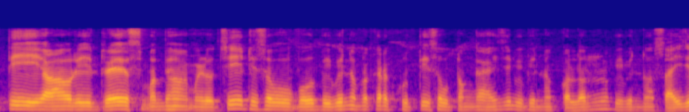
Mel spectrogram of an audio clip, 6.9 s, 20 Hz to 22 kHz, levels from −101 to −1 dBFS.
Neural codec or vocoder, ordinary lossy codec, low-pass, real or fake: codec, 16 kHz, 8 kbps, FreqCodec, larger model; none; none; fake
